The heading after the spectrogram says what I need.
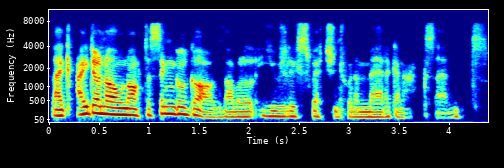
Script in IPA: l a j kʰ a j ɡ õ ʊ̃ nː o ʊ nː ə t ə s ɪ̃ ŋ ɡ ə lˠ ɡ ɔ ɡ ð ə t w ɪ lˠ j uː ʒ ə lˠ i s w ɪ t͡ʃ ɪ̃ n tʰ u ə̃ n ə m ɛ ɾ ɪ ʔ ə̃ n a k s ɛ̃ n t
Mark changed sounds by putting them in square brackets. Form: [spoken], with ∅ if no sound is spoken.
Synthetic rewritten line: l a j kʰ a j [d] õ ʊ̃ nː o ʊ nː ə t ə s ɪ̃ ŋ ɡ ə lˠ ɡ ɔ ɡ ð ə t w ɪ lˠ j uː ʒ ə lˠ i s w ɪ t͡ʃ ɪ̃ n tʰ u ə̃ n ə m ɛ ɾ ɪ [k] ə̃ n a k s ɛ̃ n t

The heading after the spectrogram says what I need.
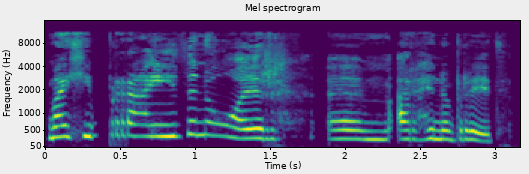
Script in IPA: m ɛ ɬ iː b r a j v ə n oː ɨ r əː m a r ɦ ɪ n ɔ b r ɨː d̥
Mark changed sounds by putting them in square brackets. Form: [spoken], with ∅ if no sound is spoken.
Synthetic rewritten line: m [a] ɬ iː b r a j [ð] ə n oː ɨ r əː m a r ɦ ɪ n ɔ b r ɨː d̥

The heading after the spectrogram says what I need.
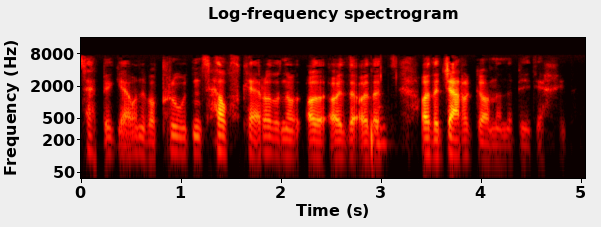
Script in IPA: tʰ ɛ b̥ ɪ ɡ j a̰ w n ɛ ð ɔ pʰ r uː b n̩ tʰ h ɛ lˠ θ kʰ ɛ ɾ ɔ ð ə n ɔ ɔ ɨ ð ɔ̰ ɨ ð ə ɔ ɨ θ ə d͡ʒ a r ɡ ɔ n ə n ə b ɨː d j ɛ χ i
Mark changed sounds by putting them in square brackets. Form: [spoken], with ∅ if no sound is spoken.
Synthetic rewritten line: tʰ ɛ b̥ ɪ ɡ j a̰ w n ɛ [v] ɔ pʰ r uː [d] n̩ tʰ h ɛ lˠ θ kʰ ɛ ɾ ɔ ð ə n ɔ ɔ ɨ ð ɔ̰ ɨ ð ə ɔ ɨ [ð] ə d͡ʒ a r ɡ ɔ n ə n ə b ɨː d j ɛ χ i

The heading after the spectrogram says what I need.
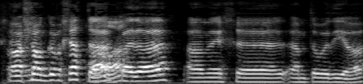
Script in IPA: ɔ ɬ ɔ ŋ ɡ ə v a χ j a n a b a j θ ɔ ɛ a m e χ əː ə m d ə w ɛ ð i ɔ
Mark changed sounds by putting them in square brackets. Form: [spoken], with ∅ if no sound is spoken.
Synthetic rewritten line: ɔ ɬ ɔ ŋ ɡ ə v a χ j a [d] a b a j [ð] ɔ ɛ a m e χ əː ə m d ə w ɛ ð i ɔ

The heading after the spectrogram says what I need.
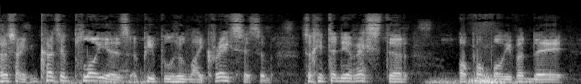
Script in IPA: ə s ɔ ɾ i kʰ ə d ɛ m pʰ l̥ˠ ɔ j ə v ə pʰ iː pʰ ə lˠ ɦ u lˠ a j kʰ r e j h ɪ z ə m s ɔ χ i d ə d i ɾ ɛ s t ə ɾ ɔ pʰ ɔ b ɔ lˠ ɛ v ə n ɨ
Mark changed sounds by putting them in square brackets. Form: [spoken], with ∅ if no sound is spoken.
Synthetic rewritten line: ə s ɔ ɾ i kʰ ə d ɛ m pʰ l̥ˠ ɔ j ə [z] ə pʰ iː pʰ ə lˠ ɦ u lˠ a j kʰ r e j [s] ɪ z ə m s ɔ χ i d ə [n] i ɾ ɛ s t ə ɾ ɔ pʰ ɔ b ɔ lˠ [i] v ə n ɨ

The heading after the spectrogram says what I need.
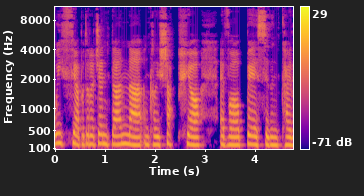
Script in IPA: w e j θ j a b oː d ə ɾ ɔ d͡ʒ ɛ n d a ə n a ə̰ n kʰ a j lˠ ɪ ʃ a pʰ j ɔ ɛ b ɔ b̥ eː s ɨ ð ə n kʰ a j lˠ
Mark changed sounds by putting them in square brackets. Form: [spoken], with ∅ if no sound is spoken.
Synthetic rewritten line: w e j θ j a b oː d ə ɾ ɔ d͡ʒ ɛ n d a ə n a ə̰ n kʰ a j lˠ [i] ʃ a pʰ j ɔ ɛ [v] ɔ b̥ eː s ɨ ð ə n kʰ a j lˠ

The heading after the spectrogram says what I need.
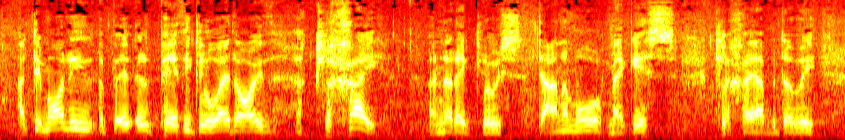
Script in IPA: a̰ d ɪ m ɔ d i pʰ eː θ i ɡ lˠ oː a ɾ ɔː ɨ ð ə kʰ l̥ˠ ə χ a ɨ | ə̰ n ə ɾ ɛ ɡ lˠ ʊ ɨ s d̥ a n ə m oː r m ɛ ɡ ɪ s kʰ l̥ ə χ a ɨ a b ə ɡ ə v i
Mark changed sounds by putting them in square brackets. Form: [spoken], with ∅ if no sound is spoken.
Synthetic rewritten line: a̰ d ɪ m ɔ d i pʰ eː θ i ɡ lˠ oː [ɛ] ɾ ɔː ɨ ð ə kʰ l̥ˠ ə χ a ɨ | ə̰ n ə ɾ ɛ ɡ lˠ ʊ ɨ s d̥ a n ə m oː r m ɛ ɡ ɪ s kʰ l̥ ə χ a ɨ a b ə [d] ə v i

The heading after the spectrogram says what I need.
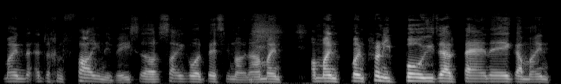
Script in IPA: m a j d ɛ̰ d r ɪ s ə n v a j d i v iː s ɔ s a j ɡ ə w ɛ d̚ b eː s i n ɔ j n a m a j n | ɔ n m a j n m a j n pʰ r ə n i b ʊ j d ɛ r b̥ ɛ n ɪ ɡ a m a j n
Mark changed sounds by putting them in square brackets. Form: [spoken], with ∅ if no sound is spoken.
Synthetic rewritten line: m a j [n] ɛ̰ d r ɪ [χ] ə n [f] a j [n] i v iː s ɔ s a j ɡ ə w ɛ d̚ b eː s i n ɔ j n a m a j n | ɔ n m a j n m a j n pʰ r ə n i b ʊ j d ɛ r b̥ ɛ n ɪ ɡ a m a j n

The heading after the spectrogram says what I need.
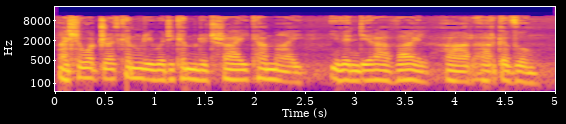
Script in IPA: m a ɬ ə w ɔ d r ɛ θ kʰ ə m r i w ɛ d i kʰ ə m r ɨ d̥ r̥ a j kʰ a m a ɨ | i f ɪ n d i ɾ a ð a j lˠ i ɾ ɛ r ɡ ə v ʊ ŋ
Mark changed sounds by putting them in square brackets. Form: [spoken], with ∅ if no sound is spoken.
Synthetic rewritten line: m a ɬ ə w ɔ d r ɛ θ kʰ ə m r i w ɛ d i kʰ ə m r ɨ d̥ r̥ a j kʰ a m a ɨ | i [v] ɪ n d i ɾ a [v] a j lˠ [a] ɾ [a] r ɡ ə v ʊ ŋ

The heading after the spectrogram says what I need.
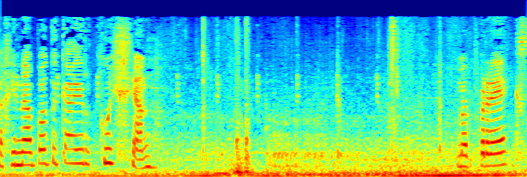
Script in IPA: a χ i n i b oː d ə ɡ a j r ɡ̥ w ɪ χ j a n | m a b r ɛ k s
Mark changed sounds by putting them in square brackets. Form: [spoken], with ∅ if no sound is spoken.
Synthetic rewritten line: a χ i n [a] b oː d ə ɡ a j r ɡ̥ w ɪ χ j a n | m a b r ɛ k s

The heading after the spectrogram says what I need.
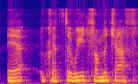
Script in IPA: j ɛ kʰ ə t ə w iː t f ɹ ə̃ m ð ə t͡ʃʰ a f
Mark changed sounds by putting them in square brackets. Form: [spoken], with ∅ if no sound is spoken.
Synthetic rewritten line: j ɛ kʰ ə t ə w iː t f ɹ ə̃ m ð ə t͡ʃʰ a f

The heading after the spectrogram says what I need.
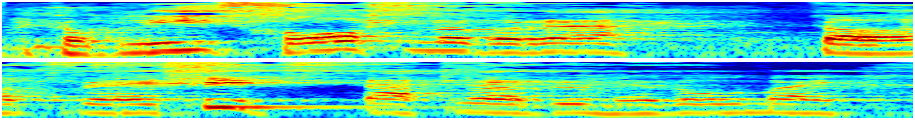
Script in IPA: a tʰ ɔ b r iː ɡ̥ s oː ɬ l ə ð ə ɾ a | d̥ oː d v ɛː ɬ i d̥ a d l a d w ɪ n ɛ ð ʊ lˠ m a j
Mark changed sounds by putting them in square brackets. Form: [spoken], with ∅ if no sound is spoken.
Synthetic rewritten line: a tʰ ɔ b [l] iː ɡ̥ [h] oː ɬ l ə [v] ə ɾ a | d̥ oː d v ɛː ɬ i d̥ a d l a d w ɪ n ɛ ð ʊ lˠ m a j

